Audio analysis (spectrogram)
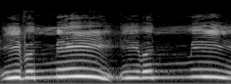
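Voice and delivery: a loud, high emphatic even me. Real, not acted. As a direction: build it up, almost crying out. Preacher stressing his own light weight.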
